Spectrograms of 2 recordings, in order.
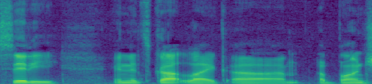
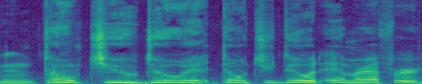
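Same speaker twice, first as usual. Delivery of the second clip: mock scream, much higher pitched; 11 semitones higher than usual. Retelling a confrontation with a man, re-enacting screaming at him. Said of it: "screaming at him".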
